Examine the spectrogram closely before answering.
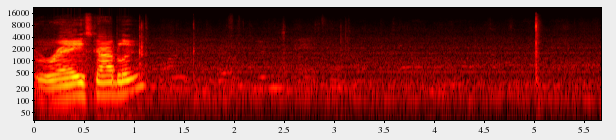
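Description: Trading cards rustle and tap softly as they are sorted by hand.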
